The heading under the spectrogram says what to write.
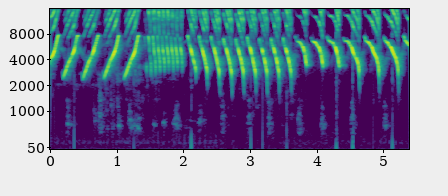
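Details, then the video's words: Canary singing a training 'ngerol panjang' long-rolling song: fast series of rising then falling sweeps, a dense buzzy trill in the middle, then steady repeated chirps about three per second. "Canary Singing Training, Kenari Gacor Ngerol Panjang, Pancingan Kenari Macet, Masteran Kenari Paud"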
